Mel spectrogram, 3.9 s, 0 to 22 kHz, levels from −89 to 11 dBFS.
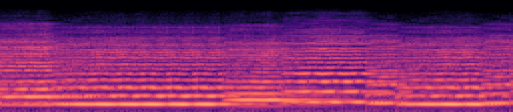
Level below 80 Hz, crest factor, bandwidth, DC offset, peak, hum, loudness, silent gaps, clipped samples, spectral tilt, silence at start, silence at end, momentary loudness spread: -52 dBFS; 10 dB; 9.6 kHz; under 0.1%; -2 dBFS; none; -13 LUFS; none; under 0.1%; -3 dB/octave; 0 s; 0 s; 4 LU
